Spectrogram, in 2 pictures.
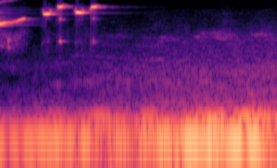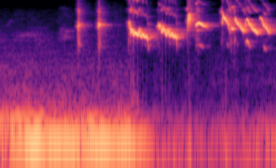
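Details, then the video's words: Teler-style song of an orange-headed thrush from Singaraja, North Bali: a few thin whistles, a quiet stretch with low hum, then a rapid, dense burst of high, sliding whistled phrases. "Masteran sekaligus Pancingan Burung ANIS MERAH Agar Selalu Bisa Menikmati Telernya setiap saat"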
